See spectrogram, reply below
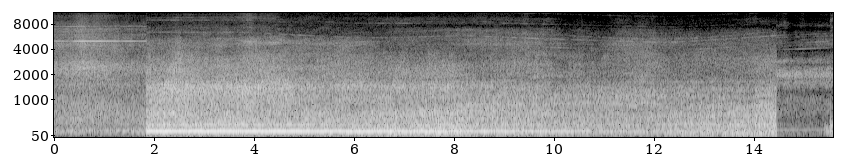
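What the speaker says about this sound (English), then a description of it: "It was time for the A-29 Tucano to embark on a mission." An A-29 Tucano turboprop's engine drones loud and steady as the propeller aircraft runs up, a strong continuous roar with a tonal hum that holds for most of the stretch before it drops off abruptly; no voices.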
